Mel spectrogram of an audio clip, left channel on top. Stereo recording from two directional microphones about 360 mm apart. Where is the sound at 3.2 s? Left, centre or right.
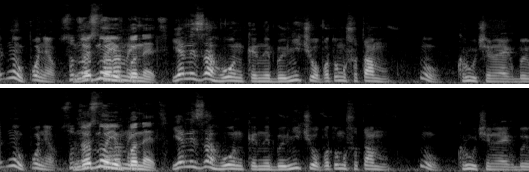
Left.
